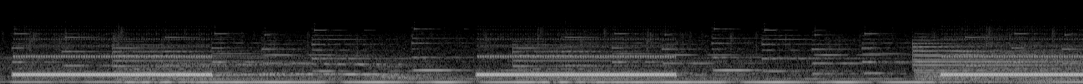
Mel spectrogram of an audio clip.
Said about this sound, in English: The phone rang several times.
